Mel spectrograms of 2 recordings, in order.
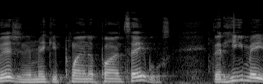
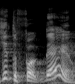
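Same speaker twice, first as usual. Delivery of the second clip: shouting, higher pitch. Describing how a parent gets on their kids after warning them, shouting. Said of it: "you trying to talk softly to your kids".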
